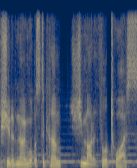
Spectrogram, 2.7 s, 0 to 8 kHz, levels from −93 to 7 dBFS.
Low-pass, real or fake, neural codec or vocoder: 7.2 kHz; fake; codec, 16 kHz, 2 kbps, X-Codec, HuBERT features, trained on general audio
